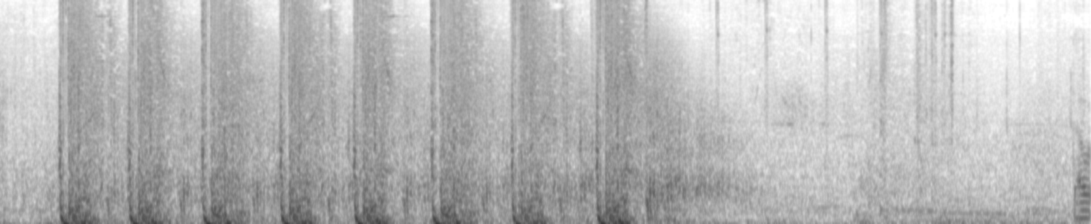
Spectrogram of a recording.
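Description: Fortnite gunfire rings out in a rapid series of loud, sharp shots at close range, roughly a dozen bursts in quick rhythm, then fades into a quieter stretch with faint distant pops.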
